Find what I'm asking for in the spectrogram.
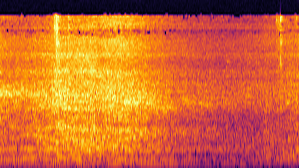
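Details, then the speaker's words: Honda Scoopy ESP fuel-injected scooter on a borrowed battery; idle climbs for a couple of seconds, then sags and rises again, with weak fuel pressure. "ya lah ini ya stasionernya naik turun mesinnya ya di sini untuk tekanannya lemah"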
